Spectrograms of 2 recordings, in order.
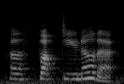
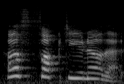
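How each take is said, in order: First: Mildly incredulous probing question; probing demand. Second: Higher, louder insistent repeat; pressing demand. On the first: Big guy checks out a stranger, mildly incredulous. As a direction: ask it pointedly, without real aggression. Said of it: "not aggressively. He's, he's really peering". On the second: Big guy gets in a stranger's face, pressing. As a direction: press the question harder, falling at the end. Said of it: "he gets in your face just a little bit". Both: Acted.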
